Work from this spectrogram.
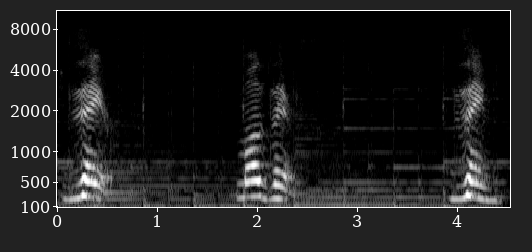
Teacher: to make a pressure between the tongue tip and upper teeth the place of articulation is dental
